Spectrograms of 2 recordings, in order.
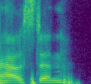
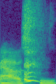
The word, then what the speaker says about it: Houston: The Houston of New York fame was a local politician who pronounced his name that way. And so Better Houston. Better. So we learn better Houston, right?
